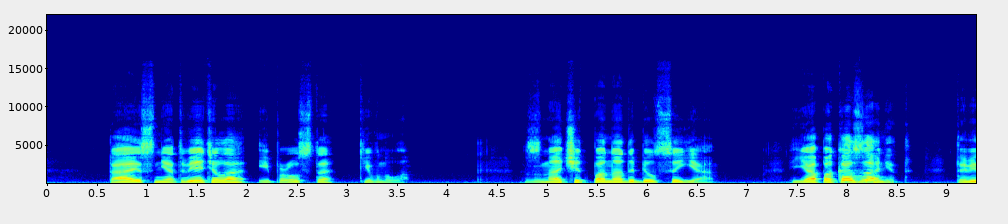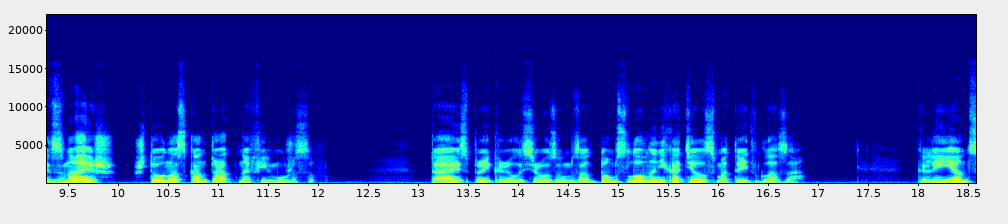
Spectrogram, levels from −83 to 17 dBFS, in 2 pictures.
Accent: native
